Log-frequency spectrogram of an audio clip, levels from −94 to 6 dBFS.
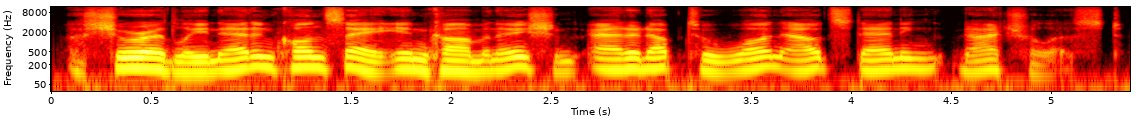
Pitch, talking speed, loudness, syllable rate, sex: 145 Hz, 135 wpm, -18 LUFS, 5.1 syllables/s, male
